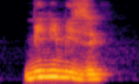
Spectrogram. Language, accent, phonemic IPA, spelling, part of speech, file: French, Canada, /mi.ni.mi.ze/, minimiser, verb, LL-Q150 (fra)-minimiser.wav
- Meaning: 1. To lessen the importance of in the mind of people; to belittle, downplay, understate 2. To reduce the effect of; to minimize 3. To minimize the file size or dimension of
